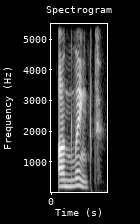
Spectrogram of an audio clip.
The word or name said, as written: unlinked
